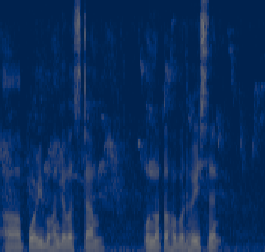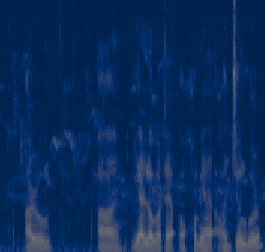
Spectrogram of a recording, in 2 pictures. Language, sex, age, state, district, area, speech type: Assamese, male, 18-30, Assam, Tinsukia, urban, spontaneous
